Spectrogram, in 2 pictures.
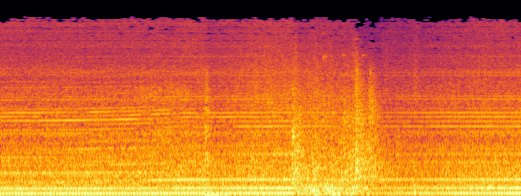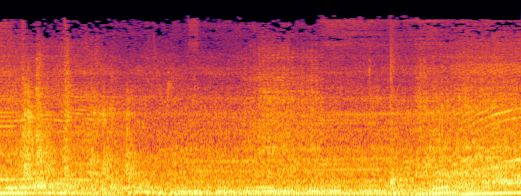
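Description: Caterpillar forklift running with a steady whine and low drone as it lifts and tips a steel dumping hopper. A few knocks and clatters come about three seconds in and again near six seconds as the hopper tips and its load drops into the metal dumpster.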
